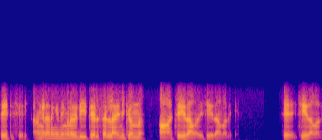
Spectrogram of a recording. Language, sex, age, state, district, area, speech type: Malayalam, male, 18-30, Kerala, Kozhikode, urban, conversation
